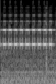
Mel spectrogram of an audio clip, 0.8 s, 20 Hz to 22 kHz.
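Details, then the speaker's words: Neatcell picosecond laser tattoo-removal pen on frequency setting 1, its fastest firing rate, during a third home session. Rapid, evenly spaced high-pitched electronic beeps, about eleven a second, while the side button is held: the laser pen firing. "So there's a button here on the side. You just push it and the laser starts to work. So you just listen to the sound."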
